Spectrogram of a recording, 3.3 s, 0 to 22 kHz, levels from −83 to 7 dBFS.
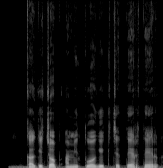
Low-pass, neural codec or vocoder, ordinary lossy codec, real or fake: none; none; none; real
